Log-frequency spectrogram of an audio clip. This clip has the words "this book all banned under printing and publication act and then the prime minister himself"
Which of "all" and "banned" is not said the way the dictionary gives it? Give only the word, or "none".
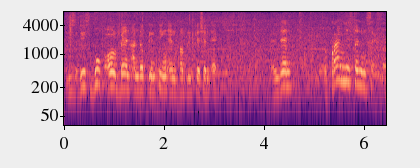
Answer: banned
